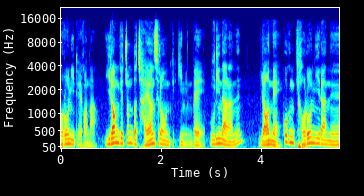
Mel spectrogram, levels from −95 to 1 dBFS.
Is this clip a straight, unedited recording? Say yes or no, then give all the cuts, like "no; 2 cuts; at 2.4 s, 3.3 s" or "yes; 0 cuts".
no; 1 cut; at 4.4 s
